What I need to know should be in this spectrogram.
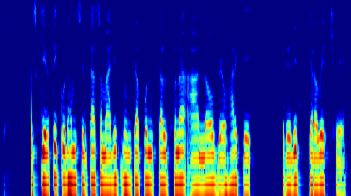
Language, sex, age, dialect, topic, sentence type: Maithili, male, 18-24, Eastern / Thethi, banking, statement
